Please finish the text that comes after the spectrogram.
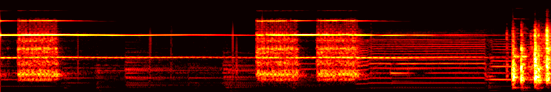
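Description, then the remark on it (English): A telephone bell rings in three bursts, a short ring, a pause, then a double ring, each trailing off with a metallic hum before a clatter at the end. “The phone rings.”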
